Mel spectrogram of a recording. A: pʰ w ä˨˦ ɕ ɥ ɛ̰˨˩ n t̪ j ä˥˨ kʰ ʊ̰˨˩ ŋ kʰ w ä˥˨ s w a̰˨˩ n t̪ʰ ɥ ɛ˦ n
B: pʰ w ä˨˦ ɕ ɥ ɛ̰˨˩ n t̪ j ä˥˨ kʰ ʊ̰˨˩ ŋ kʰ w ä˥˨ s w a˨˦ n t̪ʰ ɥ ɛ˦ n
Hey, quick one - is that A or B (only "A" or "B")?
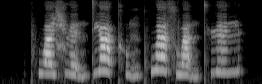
A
